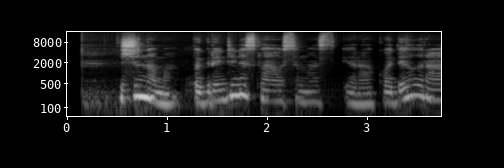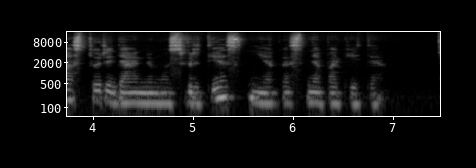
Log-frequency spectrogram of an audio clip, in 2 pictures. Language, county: Lithuanian, Klaipėda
